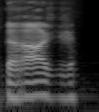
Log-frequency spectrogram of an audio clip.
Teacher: the number three looking symbol is is a voiced hushed sibilant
